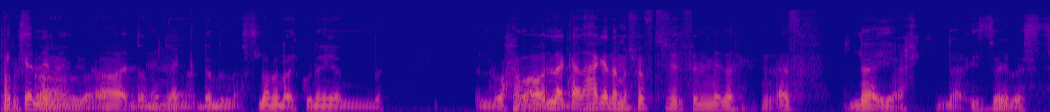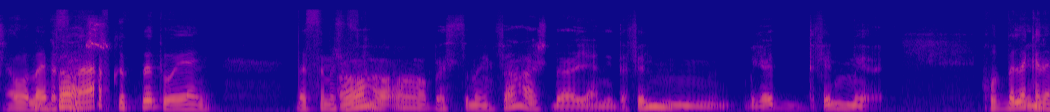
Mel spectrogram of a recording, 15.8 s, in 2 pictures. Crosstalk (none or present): present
